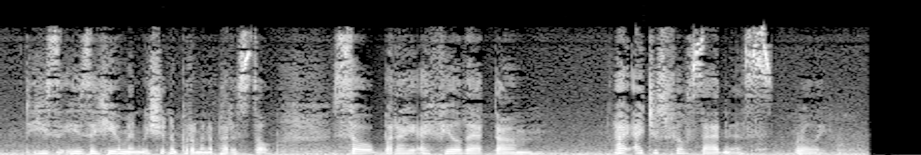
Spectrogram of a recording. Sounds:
outside, urban or man-made, speech

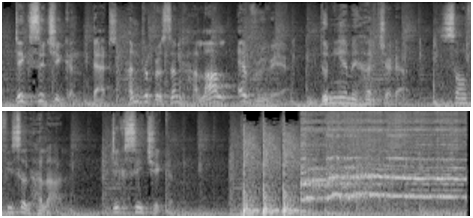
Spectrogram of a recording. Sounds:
speech, music

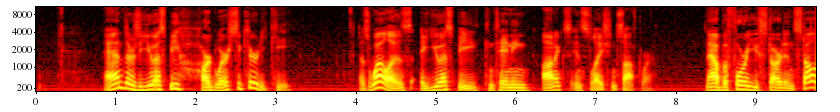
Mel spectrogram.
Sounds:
speech

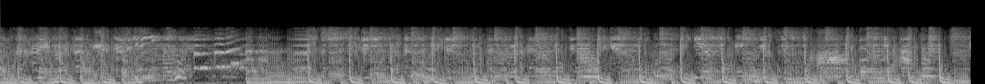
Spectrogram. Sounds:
music

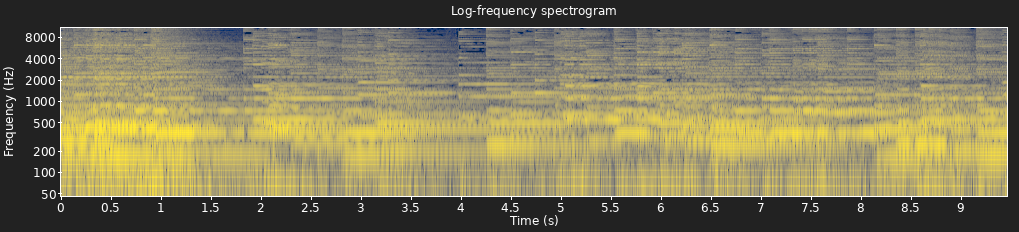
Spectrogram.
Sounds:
playing harpsichord, music, harpsichord

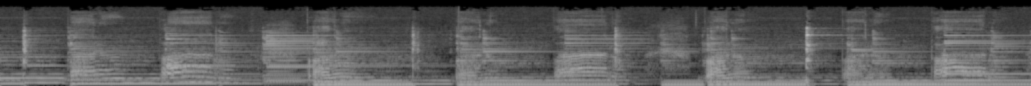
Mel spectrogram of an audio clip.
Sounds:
independent music, music

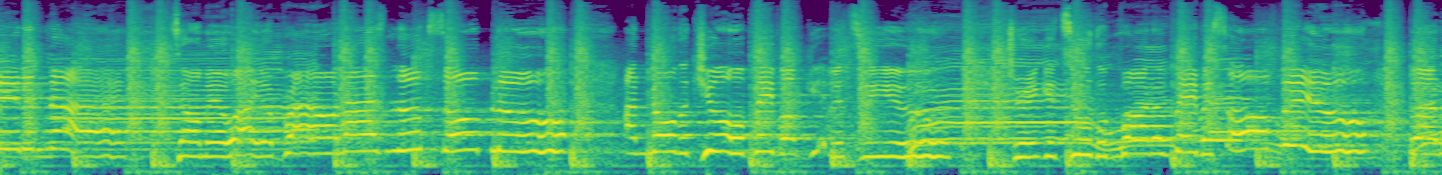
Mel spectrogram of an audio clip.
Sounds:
music, music of asia

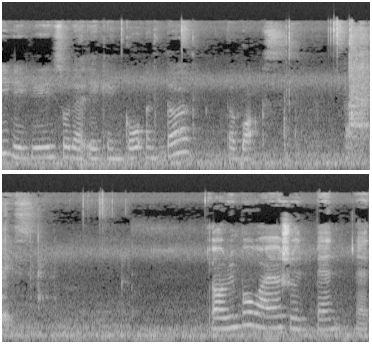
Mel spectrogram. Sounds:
speech

